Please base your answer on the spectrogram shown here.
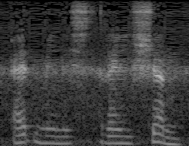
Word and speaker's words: administration: So, for example, when the word administration is said in isolation, or the end of the sentence syllable of ra is pronounced with greater force than syllable at, that is transcribed as administration.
